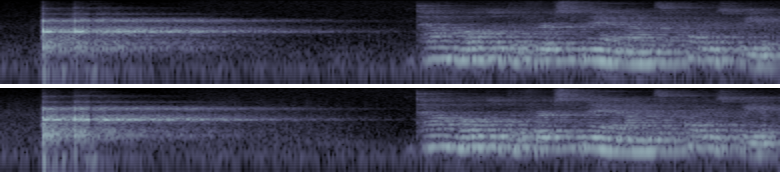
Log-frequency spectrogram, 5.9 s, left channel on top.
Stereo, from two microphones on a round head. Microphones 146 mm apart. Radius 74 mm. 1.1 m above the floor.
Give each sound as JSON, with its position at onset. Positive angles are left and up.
{"t": 0.3, "sound": "frying", "side_deg": 25, "distance_m": 1.6}
{"t": 3.0, "sound": "a woman speaking", "side_deg": -40, "distance_m": 1.6}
